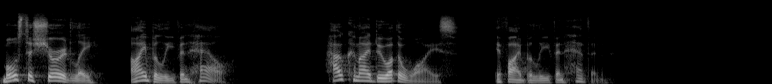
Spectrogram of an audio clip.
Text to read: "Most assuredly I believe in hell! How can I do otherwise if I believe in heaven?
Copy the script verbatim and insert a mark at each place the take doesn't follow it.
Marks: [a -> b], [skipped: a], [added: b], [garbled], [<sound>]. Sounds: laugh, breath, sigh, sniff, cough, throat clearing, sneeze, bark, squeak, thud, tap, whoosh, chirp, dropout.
"Most assuredly I believe in hell! How can I do otherwise if I believe in heaven?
